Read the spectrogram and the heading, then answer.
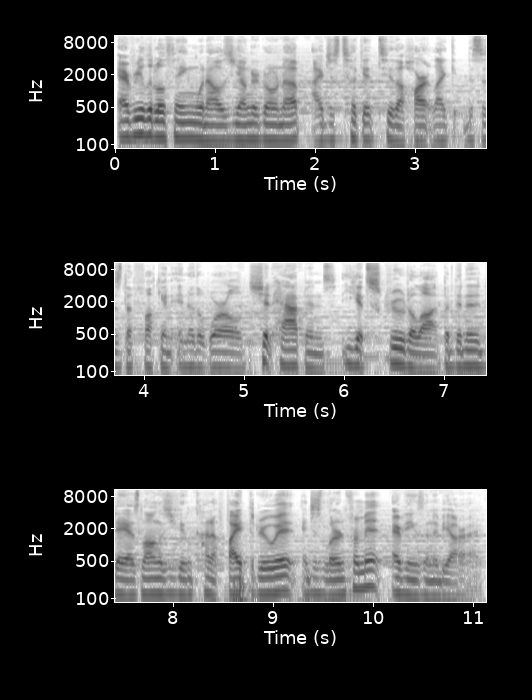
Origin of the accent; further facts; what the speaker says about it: Santa Ana, California, United States; I was born in the eighties, grew up in the nineties, and during the time I grew up in Orange County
